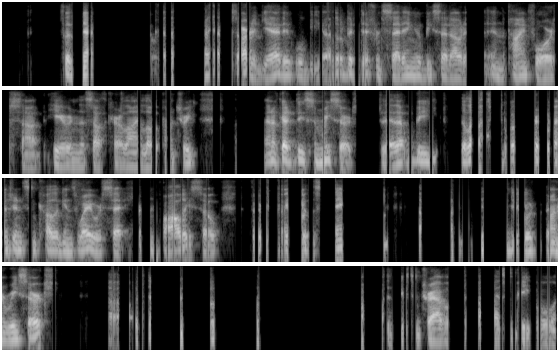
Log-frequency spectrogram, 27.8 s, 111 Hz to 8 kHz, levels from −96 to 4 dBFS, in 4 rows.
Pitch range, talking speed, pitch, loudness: 70-95 Hz, 160 wpm, 90 Hz, -26 LUFS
